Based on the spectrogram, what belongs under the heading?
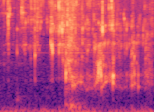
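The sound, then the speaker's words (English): A short coffee-pouring sound effect that opens a 'morning coffee' segment: a bubbly, gurgling trickle of liquid with a few brighter splashy blips midway, heard on its own without any talking. “Let's start with the morning coffee”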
